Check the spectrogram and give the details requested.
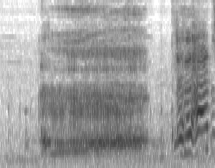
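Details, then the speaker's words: A drawn-out, voiced throaty rumble lasting over a second, then a shorter second one; burping. "after eating a meal our tummy might feel bloated and heavy and since the surplus air needs to get out"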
